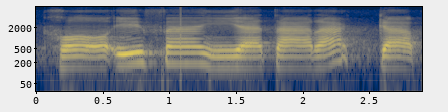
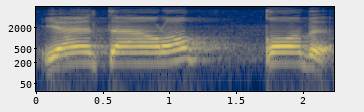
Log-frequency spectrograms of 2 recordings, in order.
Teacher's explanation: Ra tebal baris atas, qaf juga tebal sebab dia baris atas, dan juga huruf isti'la.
